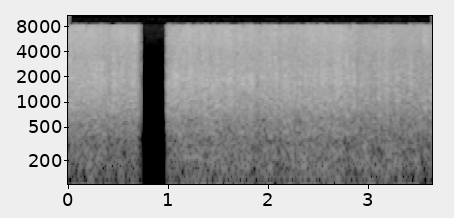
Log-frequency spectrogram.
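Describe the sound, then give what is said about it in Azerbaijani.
Heavy rain falls in Baku as a steady, dense hiss that is interrupted once by a short silent gap near the start, with no voices. “Dünən axşamdan başlayan güclü yağış Bakının həm kənardakı yaşayış ərazilərində, həm də elə mərkəzində problemlər yaradıb.”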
